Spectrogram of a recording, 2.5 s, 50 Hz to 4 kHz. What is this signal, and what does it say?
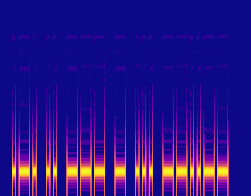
Morse code, heard as a keyed tone, about 36 wpm, 550 Hz. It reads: RIOTS,
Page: news headlines in morse code at 35 wpm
